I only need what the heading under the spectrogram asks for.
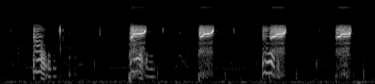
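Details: Grey francolin, or teetar, calling loudly: five harsh, ringing notes, each with a strained higher ending, spaced about two-thirds of a second apart against an otherwise silent background.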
